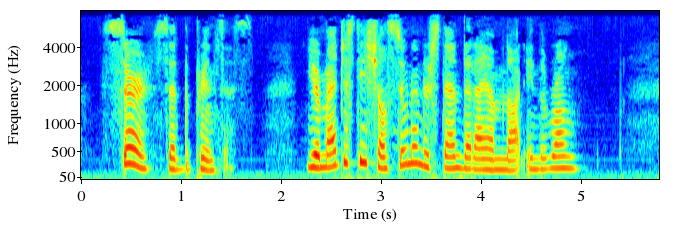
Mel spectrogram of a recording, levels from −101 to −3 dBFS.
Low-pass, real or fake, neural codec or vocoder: 7.2 kHz; real; none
